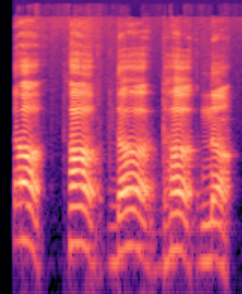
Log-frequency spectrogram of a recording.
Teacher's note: त थ द ध न तो सर जिभ्या दांतों को छू रही है दांतों के पीछे वाले हिस्से को। त थ द ध न। तो यानी यह जो वर्ण है सर यह दंत के द्वारा उच्चारित होते हैं। · तो सर जिह्वा दांतों को छू रही है, दांतों के पीछे वाले हिस्से को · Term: ता वर्ग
